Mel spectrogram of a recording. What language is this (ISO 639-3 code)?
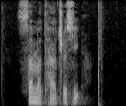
ady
